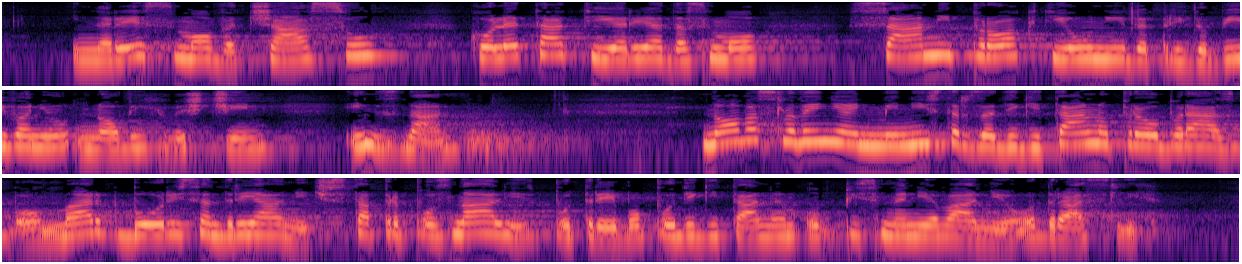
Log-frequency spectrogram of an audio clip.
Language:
Slovenian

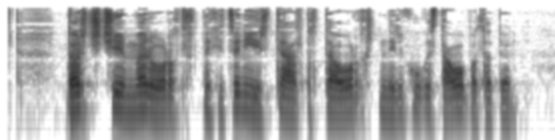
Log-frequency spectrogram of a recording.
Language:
Mongolian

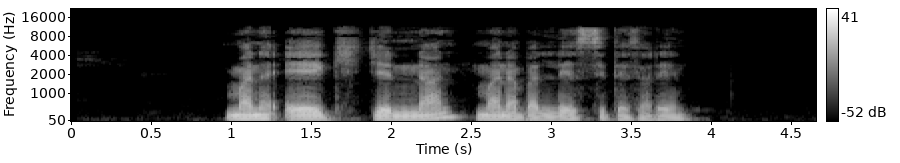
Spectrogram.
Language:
Oromo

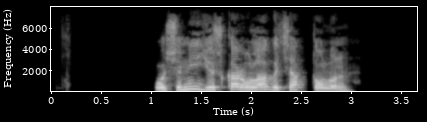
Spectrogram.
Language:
Mari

